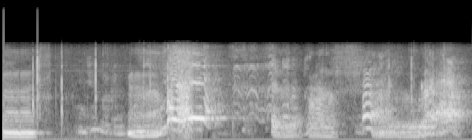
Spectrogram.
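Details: A male basset hound, vocal when he plays, grumbles and moans in low, drawn-out growly vocalizations while a person talks.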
